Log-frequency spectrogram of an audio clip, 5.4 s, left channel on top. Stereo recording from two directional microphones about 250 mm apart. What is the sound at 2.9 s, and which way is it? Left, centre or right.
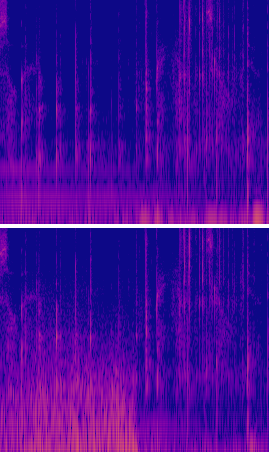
Whispering, centre.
